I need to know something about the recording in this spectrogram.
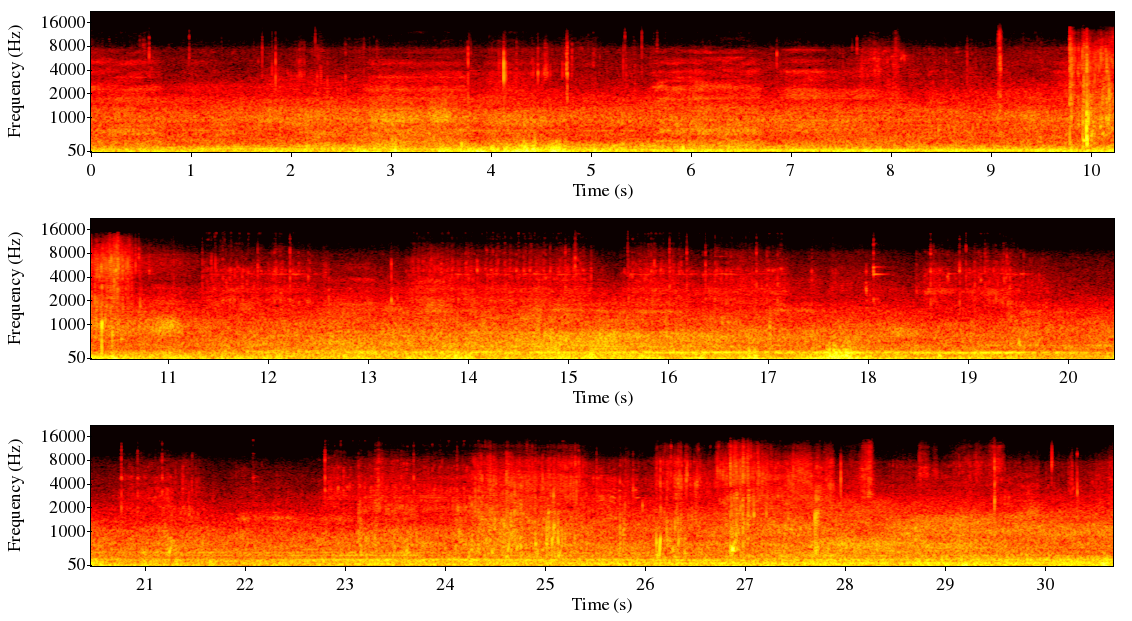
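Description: Water sloshing close by with handling noises and a few sharp clicks as a spinning rod and reel are worked; a low steady hum runs under parts of it.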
